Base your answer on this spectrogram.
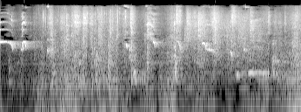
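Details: Several dogs at feeding time, held back before eating, give short high whines and yelps over a busy, noisy room with scattered clatter.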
